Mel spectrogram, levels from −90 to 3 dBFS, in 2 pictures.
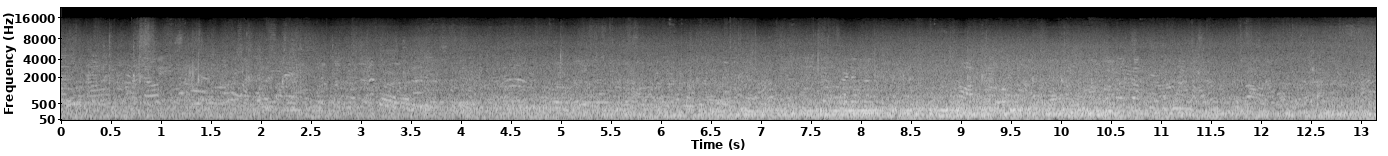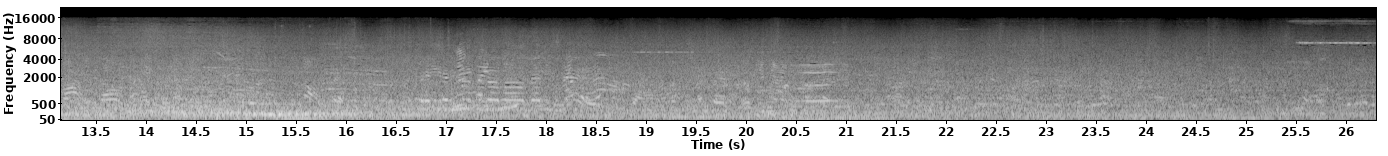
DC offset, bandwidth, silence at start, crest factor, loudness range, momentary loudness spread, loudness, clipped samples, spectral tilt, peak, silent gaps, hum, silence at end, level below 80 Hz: under 0.1%; 16 kHz; 0 s; 16 dB; 6 LU; 7 LU; -19 LUFS; under 0.1%; -5 dB/octave; -2 dBFS; none; none; 0 s; -34 dBFS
